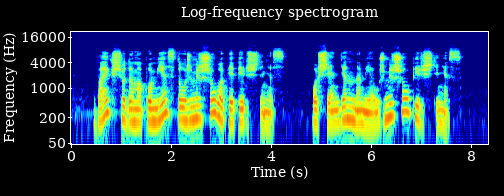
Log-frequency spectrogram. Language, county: Lithuanian, Panevėžys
